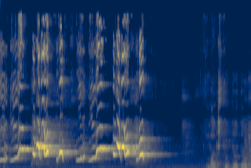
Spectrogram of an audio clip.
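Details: At night, a pet cockatiel whistles a run of bright, rising, slurred notes, then a person briefly speaks; Cockatiel.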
